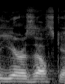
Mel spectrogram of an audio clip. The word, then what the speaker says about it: Jaruzelski: I'm not even pronouncing that correctly, except for Jaruzelski. I've heard that enough times to know that's how that's pronounced correctly, but his first name, yeah.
